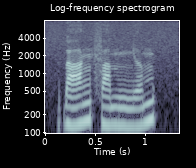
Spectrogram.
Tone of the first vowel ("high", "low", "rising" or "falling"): rising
